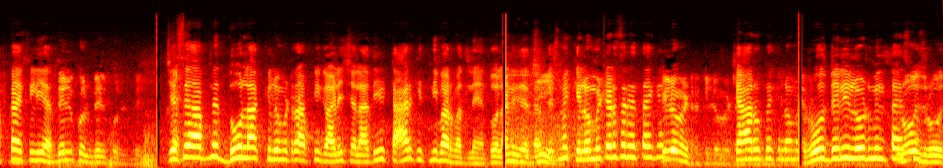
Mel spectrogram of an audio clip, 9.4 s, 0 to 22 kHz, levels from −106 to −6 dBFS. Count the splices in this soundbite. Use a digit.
3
